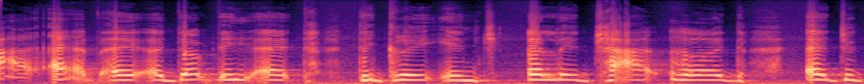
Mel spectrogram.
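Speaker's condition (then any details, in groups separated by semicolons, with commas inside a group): Cerebral palsy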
